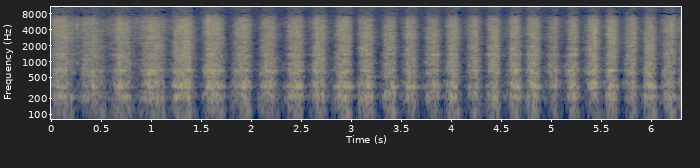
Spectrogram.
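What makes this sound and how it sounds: Two hands scratch rapidly with fingertips and nails across a beige striped loop-weave woven fiber carpet on the floor. The result is a fast, steady run of rough, rasping strokes, each a short swell of dry scratching noise. A hollow tonal hum sits in the low-mids beneath the brighter fiber scrape.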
